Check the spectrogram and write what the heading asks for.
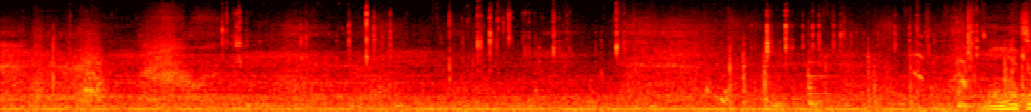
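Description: Scattered small clicks and light knocks of fishing gear being handled in a boat, over a steady low hum.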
